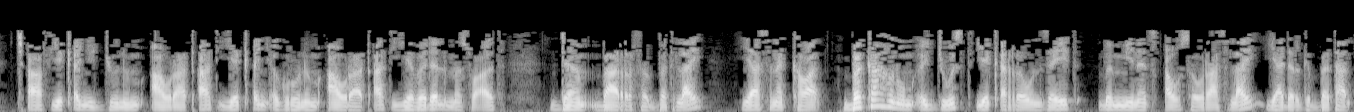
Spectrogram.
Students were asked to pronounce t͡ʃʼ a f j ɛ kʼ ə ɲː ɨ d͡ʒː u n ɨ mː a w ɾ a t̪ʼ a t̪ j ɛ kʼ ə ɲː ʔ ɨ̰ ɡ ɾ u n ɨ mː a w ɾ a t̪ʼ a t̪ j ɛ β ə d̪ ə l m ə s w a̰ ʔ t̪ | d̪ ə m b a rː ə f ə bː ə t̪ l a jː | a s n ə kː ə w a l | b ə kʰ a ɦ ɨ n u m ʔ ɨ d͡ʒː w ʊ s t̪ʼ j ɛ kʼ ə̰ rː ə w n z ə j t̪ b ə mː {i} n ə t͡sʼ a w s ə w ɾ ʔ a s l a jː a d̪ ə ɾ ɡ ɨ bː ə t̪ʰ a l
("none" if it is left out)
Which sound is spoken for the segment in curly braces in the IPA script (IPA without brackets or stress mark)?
i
